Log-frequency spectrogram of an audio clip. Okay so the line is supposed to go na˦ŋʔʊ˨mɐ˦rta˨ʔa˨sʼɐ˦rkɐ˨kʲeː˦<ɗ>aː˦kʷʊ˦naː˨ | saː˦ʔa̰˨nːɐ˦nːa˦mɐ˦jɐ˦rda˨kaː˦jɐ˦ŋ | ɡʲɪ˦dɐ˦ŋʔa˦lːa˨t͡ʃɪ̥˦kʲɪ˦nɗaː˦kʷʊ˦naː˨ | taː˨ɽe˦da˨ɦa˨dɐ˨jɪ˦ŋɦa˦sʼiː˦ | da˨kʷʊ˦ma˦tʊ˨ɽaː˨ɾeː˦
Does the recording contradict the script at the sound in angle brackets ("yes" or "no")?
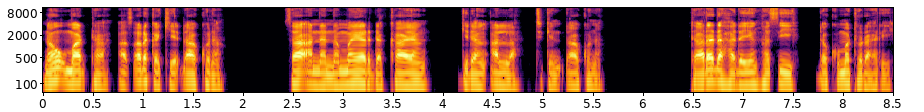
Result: no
